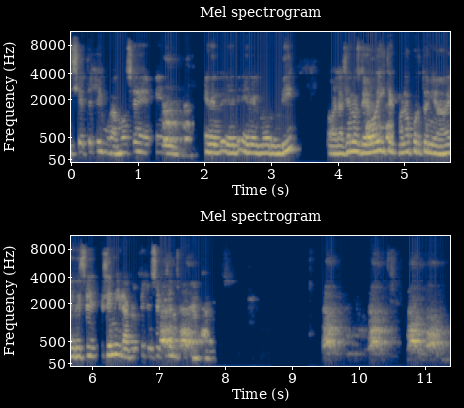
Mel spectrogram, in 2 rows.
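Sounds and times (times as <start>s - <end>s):
speech: 0.0s - 8.0s
small pet dog barking: 1.4s - 1.9s, 7.0s - 7.7s, 9.5s - 11.3s.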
